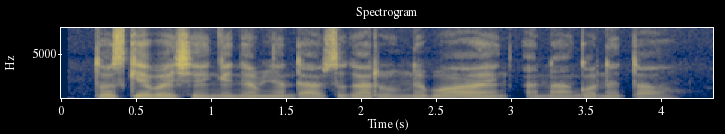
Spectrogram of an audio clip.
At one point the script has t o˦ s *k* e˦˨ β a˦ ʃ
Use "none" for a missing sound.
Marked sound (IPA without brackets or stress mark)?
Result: k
